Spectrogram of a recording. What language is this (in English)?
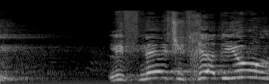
Hebrew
